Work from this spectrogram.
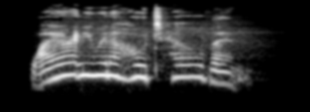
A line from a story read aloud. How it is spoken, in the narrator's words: Clint sighs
